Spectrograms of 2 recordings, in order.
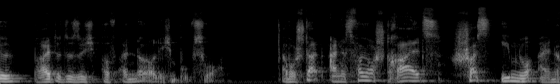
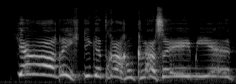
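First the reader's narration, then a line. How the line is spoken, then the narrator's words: Squeaky mouse voice. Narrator (German): piepste das Mäusel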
